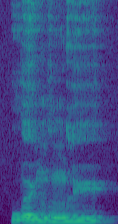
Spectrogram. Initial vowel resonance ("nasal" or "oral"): oral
